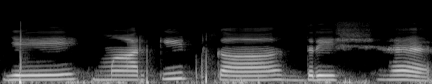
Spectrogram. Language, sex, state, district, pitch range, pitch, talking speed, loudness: Hindi, female, Punjab, Fazilka, 210-215 Hz, 210 Hz, 70 wpm, -19 LUFS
